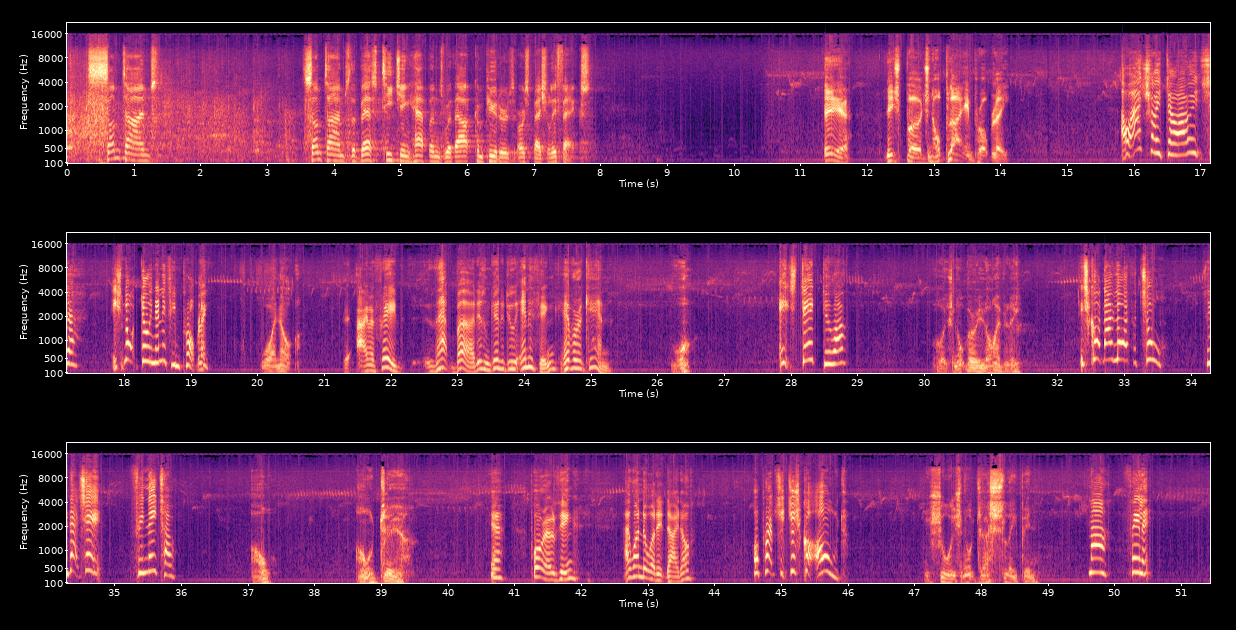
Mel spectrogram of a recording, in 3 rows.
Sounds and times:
Speech: 3.4s - 7.9s, 11.4s - 14.2s, 20.0s - 20.7s, 26.2s - 26.6s, 30.2s - 31.5s, 32.4s - 33.6s, 34.2s - 36.0s, 37.1s - 37.4s, 38.6s - 39.5s, 40.7s - 42.0s, 42.7s - 43.7s, 44.6s - 46.0s, 47.2s - 48.9s, 49.6s - 50.6s.

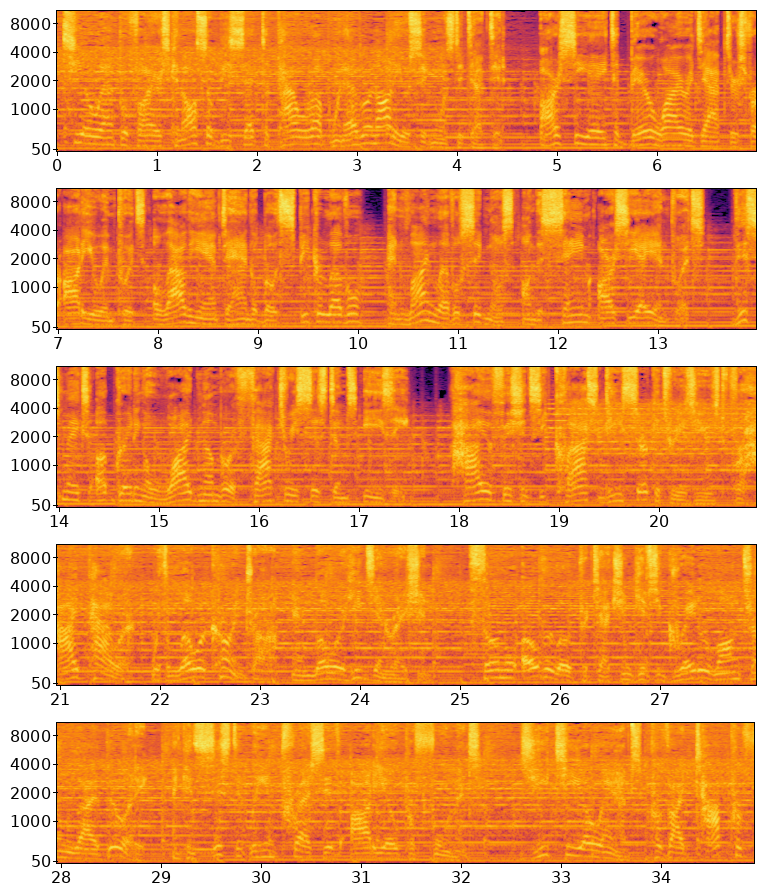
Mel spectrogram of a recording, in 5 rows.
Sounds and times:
Music: 0.0s - 34.9s
Speech: 0.0s - 34.9s.

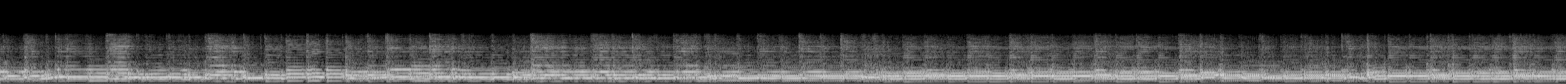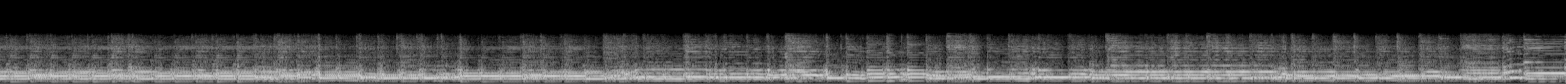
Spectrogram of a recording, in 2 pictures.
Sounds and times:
Strum: 0.0s - 31.3s.

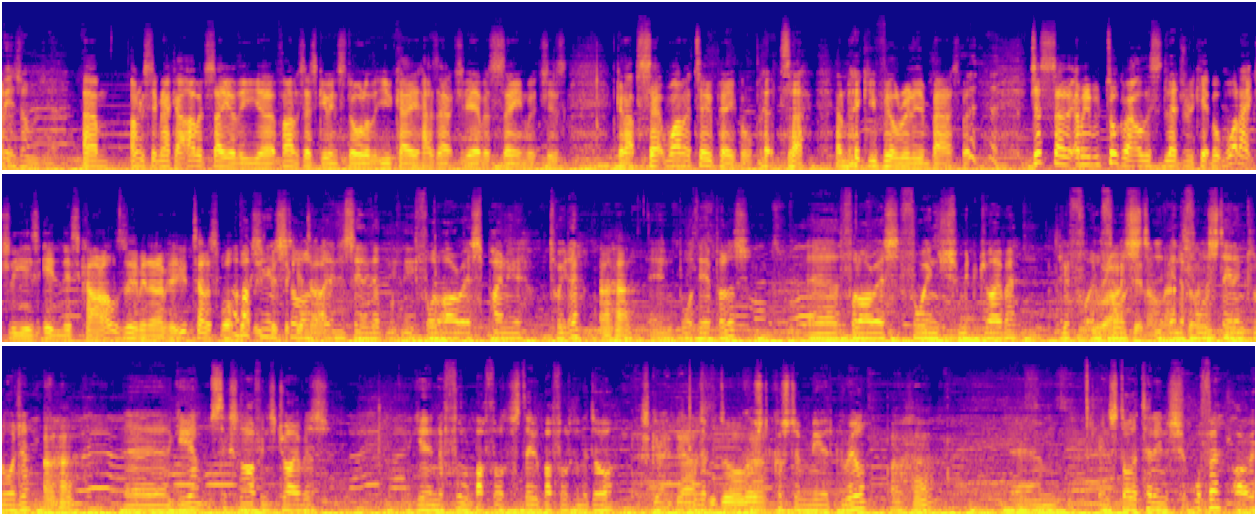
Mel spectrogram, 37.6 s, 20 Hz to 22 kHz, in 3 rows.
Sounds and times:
Speech: 0.0s - 5.6s, 6.2s - 9.7s, 10.3s - 20.0s, 20.6s - 28.3s, 29.2s - 34.4s, 35.1s - 37.6s
Music: 0.0s - 37.6s.

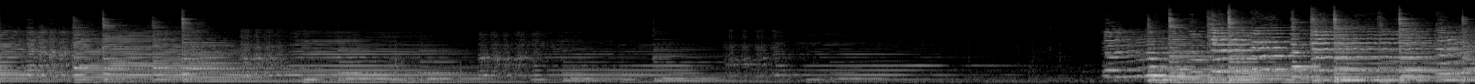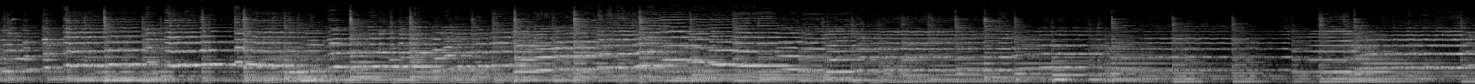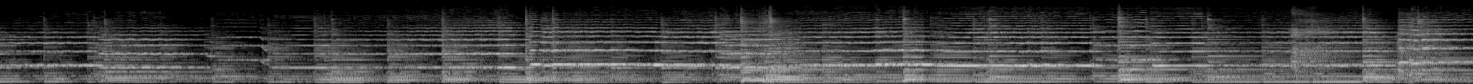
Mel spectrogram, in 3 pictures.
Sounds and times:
Violin, fiddle: 0.0s - 9.6s, 11.0s - 44.2s
Guitar: 0.0s - 44.2s.

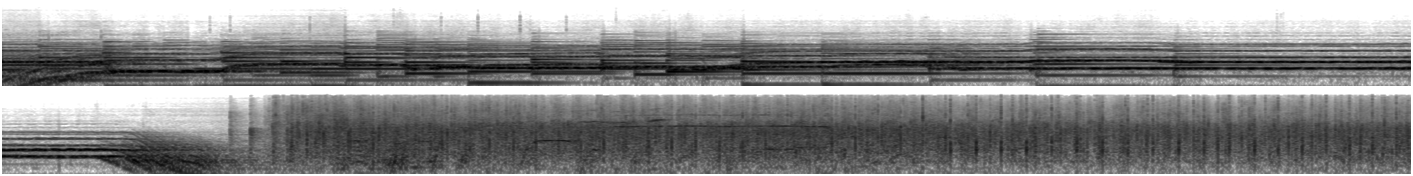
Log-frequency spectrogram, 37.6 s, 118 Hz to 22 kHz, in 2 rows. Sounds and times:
Piano: 0.0s - 21.8s, 23.1s - 37.5s.

